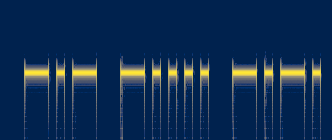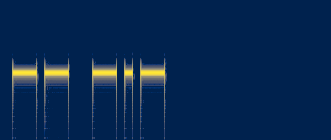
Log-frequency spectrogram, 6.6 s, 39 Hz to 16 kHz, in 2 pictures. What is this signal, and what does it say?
Morse code, heard as a keyed tone, about 15 wpm, 700 Hz. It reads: K6CMK
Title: USA Call Signs - 5 Characters - Repeated 3x - 15wpm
